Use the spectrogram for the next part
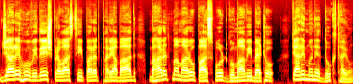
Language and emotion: Gujarati, sad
